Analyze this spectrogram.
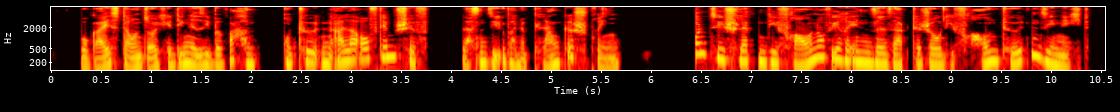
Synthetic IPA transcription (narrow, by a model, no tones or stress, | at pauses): voːɡaɪstɐʊntz̥ɔlçədɪŋəziːbəvaχn̩ | ʔʊntʰøːtn̩ʔa̰ləʔaʊfd̥eːmʃɪf | lasn̩ziːʔyːbɐnəpʰl̥aŋkəʃpʁ̥ɪŋən | ʔʊntz̥iːʃlɛp̚n̩diːfʁ̥aʊənaʊfʔiːʁ̞əʔɪnzl̩zaːk̚tʰəd͡ʒoʊdiːfʁ̥aʊəntʰøːtn̩ziːnɪçt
